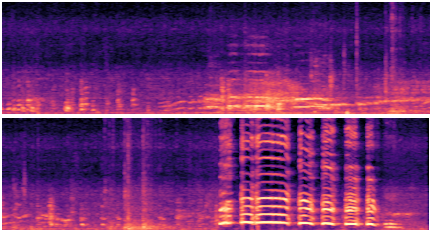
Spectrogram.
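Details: Young Kukuak Balenggek chicken, three months old, crowing: after several seconds of faint clucks and background noise, a loud crow begins with a sustained clear note, then breaks into a rapid chain of short, stepped syllables that fade out.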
